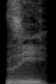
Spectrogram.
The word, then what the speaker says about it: Sie: Bien, pronunciación con S vibrante y una I larga. Sie, sie, sie, Ahí seríamos con la S vibrante al principio.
